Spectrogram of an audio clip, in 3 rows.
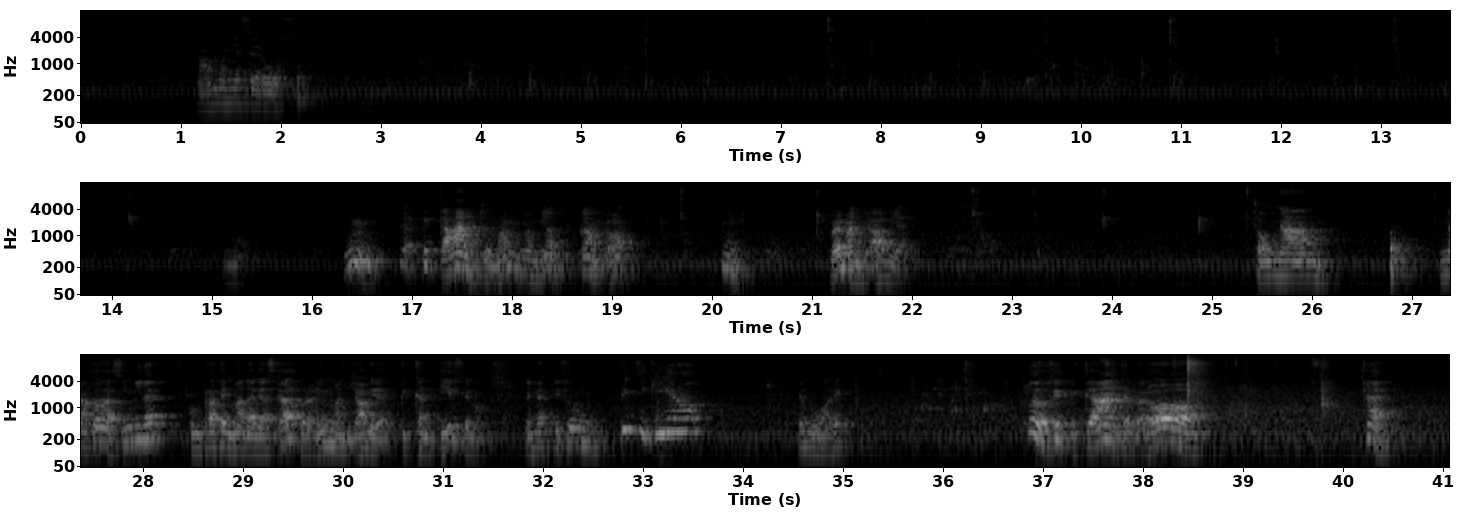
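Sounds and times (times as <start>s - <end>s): mouth clicks of chewing: 3.8s - 11.1s, 11.9s - 12.2s, 13.1s - 13.4s, 14.1s - 14.9s, 19.4s - 19.9s, 22.5s - 24.2s.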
